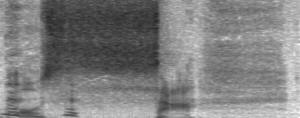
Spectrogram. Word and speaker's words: Hossa: cabin that I was in way up in northern Lapland, up in Hossa. Or Hossa. There we go. The S is long. Hossa.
